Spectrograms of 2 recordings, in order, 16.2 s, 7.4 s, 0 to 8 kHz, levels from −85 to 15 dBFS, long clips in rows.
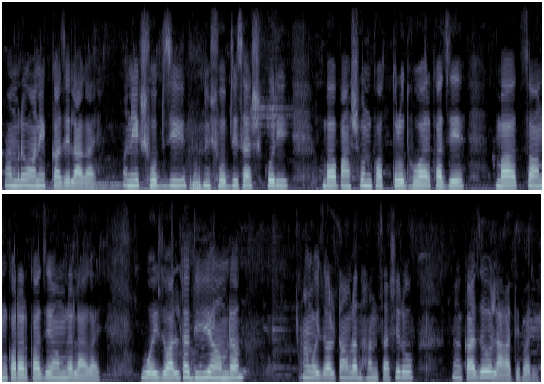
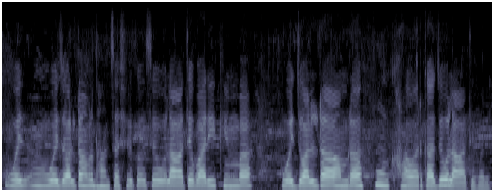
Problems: constant background noise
